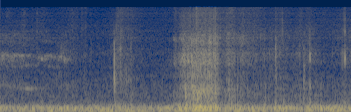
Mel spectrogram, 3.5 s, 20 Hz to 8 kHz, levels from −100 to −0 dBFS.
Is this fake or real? fake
